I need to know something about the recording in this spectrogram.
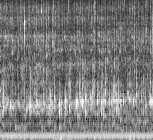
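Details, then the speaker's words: Dishwasher after a broken plastic fork piece was cleared from the sink air-gap diverter; steady low pump hum under an even rush of water through the drain into the disposal and out the drain line, normal free drain flow. "So this is the normal cycle. And water's pumped out. You hear it going through the drain, going into the disposal, and then out the drain line."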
